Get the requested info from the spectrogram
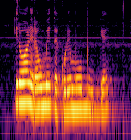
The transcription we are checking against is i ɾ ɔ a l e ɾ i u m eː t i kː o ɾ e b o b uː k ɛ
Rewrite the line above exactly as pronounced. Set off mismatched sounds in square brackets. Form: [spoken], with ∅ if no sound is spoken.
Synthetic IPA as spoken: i ɾ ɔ a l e ɾ [a] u m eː t [ɛ] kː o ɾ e [m] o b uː [ɡ] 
